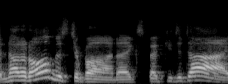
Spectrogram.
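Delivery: smarmy, falsely friendly, sinister villain voice. Explaining that movie villains act friendly but are evil, imitating a mock-smarmy villain. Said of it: "they act friendly in this kind of smarmy way".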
